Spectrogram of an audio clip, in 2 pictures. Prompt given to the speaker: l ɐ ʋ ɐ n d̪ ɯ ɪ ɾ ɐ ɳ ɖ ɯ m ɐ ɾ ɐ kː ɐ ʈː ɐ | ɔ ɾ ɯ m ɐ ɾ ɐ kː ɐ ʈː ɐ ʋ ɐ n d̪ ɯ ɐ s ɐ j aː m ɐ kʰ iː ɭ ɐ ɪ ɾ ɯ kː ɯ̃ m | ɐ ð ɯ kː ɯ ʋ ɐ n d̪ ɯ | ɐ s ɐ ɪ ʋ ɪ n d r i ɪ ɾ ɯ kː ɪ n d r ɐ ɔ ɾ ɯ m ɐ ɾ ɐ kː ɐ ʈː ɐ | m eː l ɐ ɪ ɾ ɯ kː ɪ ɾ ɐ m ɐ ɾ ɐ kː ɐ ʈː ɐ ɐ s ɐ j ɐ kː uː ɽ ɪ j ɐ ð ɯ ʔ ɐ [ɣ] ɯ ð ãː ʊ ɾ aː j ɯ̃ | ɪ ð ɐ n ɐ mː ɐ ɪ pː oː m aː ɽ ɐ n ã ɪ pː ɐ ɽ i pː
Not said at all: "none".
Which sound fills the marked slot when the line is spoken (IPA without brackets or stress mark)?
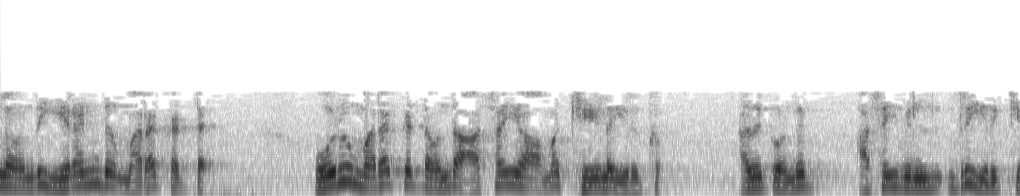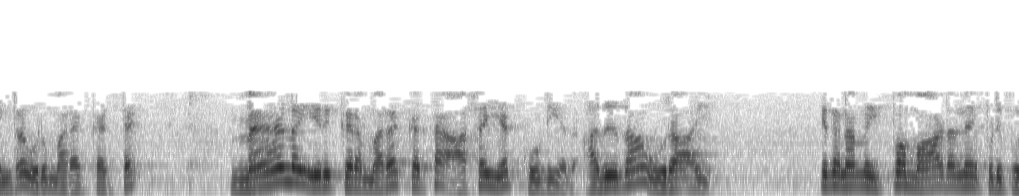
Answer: ð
